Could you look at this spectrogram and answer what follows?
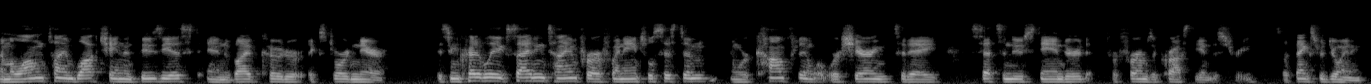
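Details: Adult male speaker; ordinary speech.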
